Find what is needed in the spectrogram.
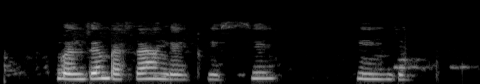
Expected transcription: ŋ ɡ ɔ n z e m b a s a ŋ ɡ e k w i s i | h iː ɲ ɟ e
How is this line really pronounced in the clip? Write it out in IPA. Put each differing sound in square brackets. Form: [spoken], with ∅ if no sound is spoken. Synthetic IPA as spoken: ŋ ɡ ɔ n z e m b a s a ŋ ɡ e [t] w i s i | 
